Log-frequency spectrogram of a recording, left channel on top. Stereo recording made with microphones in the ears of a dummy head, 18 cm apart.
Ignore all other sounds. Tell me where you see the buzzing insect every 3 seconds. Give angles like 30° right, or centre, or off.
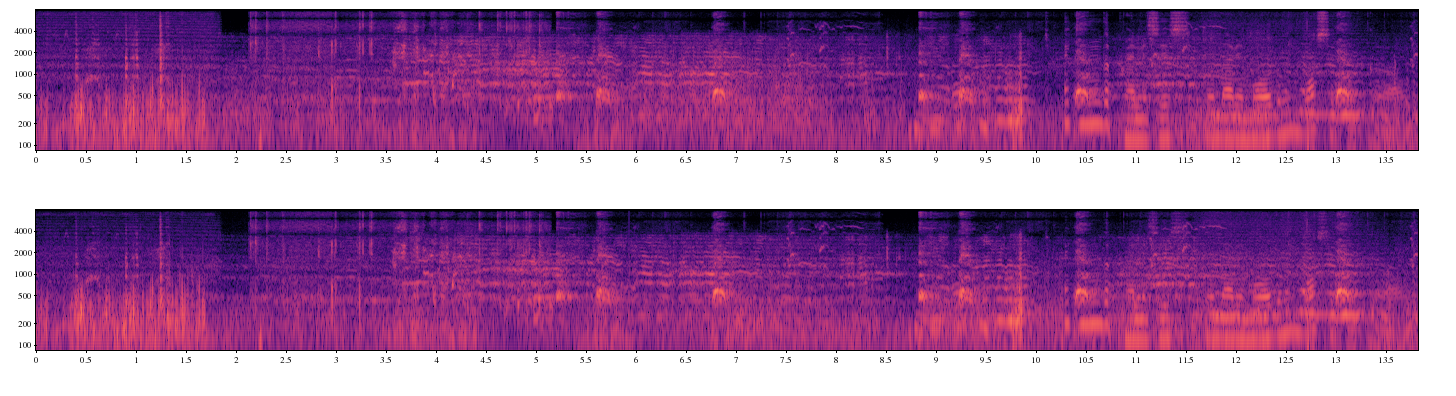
40° left, 30° left, centre, 20° right, 20° right.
